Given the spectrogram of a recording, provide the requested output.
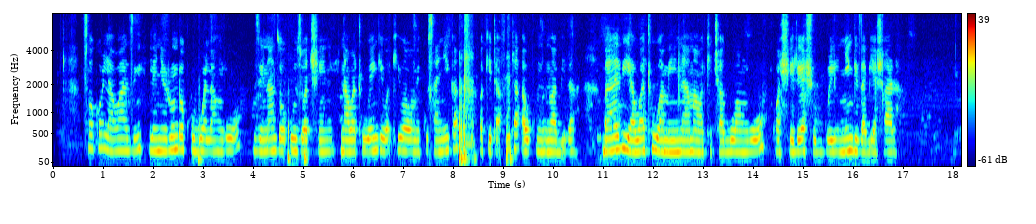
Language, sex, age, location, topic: Swahili, female, 25-35, Nairobi, finance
